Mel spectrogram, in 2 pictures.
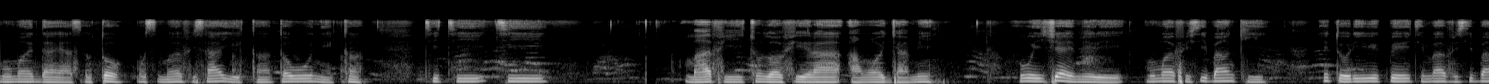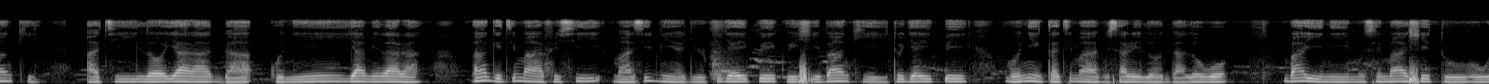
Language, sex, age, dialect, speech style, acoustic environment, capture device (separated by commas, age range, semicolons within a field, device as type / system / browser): Yoruba, male, 25-34, Nigeria - Ibadan, happy; relaxed; excited; focused, people talking; appliances, mobile / Linux / Chrome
